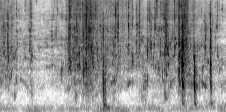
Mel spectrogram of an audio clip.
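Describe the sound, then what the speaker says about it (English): Water splashes and sloshes in a Finding Dory Whirlin' Waves water table toy, with light, quick splatters and trickles close by and brief voices in the background. "I don't like how it splashes really."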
